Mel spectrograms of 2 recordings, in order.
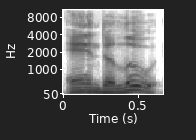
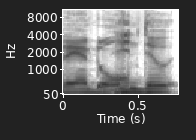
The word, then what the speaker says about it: andouille: It's not, I don't believe, andalou. I wouldn't have known how to pronounce that. I would have said andouille. And it's not Fandul, okay? It's andouille sausage. DraftKings sausage.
